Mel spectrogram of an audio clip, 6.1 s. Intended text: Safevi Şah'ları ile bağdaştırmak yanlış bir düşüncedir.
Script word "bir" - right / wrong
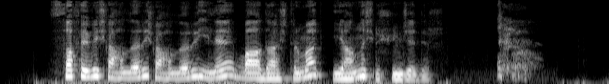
wrong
